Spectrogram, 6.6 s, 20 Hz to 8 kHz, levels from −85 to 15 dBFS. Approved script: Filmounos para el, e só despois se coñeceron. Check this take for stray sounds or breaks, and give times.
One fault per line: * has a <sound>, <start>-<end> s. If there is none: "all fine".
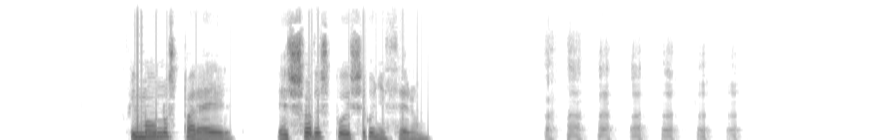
* has a laugh, 4.1-5.6 s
